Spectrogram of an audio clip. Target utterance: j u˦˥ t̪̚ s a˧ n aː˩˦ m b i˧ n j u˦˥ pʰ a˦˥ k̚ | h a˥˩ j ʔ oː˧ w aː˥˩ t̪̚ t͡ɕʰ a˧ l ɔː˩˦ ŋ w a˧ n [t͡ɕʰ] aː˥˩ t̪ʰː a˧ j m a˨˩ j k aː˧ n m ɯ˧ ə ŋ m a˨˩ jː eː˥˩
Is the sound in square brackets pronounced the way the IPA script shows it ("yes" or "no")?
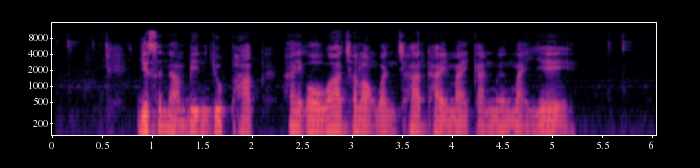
yes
